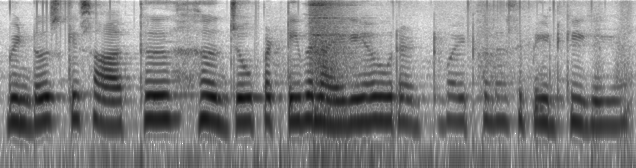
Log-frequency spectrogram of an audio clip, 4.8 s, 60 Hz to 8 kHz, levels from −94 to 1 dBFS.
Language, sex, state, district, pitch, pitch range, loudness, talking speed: Hindi, female, Chhattisgarh, Raipur, 230 Hz, 225-240 Hz, -14 LUFS, 225 wpm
